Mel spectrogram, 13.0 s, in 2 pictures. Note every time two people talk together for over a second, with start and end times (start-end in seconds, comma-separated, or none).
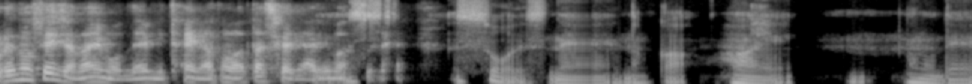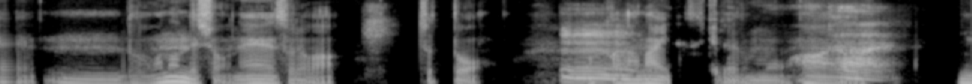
none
